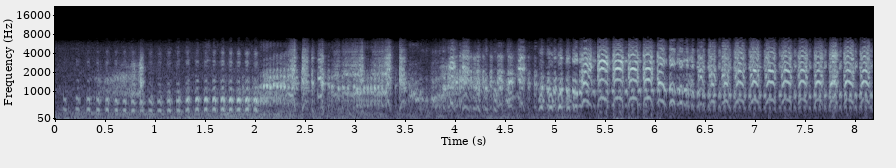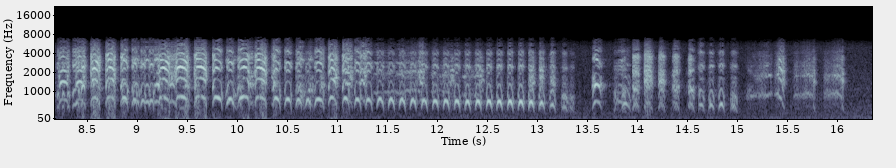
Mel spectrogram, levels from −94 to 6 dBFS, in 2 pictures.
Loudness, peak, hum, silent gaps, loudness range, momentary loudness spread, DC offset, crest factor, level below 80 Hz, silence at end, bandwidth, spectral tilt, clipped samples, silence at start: -19 LUFS; -6 dBFS; none; none; 9 LU; 17 LU; under 0.1%; 16 dB; -54 dBFS; 0.25 s; 7.2 kHz; 3 dB/octave; under 0.1%; 0.05 s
